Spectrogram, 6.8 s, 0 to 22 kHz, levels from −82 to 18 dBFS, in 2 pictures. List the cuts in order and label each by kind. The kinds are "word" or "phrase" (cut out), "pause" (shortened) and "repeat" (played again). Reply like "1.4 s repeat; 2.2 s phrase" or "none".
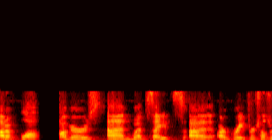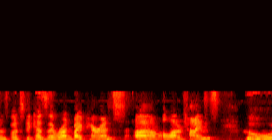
1.3 s pause; 3.1 s word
